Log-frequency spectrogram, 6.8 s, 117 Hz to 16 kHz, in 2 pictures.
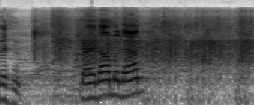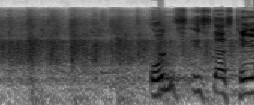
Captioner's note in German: Beifall bei dem BÜNDNIS 90/DIE GRÜNEN und der CDU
